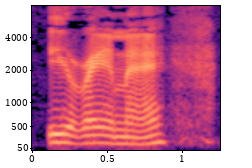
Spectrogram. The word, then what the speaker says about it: Irene: So she contacts me, and we normally speak in Italian, and her name is Irene, but in Italian it's pronounced Irene.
